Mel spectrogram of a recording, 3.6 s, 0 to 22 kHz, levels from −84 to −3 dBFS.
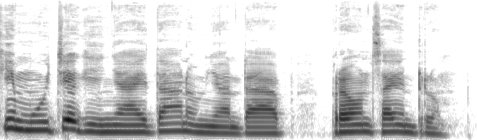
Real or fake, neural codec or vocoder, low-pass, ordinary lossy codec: real; none; none; none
